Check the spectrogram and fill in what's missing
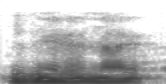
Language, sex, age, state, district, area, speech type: Assamese, male, 18-30, Assam, Dhemaji, rural, spontaneous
